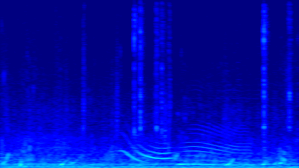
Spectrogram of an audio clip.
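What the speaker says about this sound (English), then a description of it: "Listen at them flush." Toilets flushing in the video game Oxygen Not Included: faint gurgling water with several swooping, whistly cartoon flush tones layered over a low steady hum, no talking.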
